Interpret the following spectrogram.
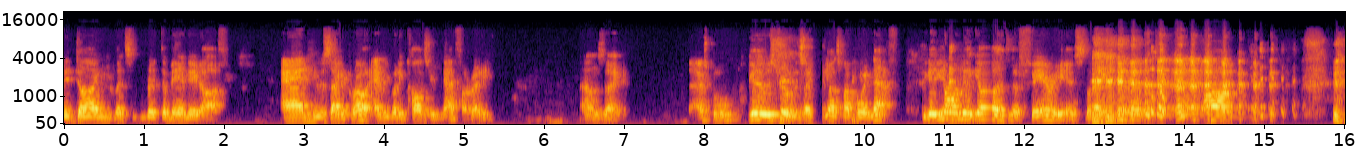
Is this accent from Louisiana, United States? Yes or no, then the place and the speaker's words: yes; Louisiana, United States; I'm from Louisiana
